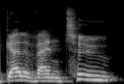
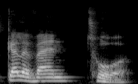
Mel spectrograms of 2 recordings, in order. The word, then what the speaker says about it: Gallivan2R: first things first how do you pronounce the name of these new G4 shoes the galavan 2 Well turns out it's galavan tour of course it is if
